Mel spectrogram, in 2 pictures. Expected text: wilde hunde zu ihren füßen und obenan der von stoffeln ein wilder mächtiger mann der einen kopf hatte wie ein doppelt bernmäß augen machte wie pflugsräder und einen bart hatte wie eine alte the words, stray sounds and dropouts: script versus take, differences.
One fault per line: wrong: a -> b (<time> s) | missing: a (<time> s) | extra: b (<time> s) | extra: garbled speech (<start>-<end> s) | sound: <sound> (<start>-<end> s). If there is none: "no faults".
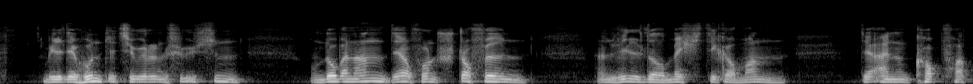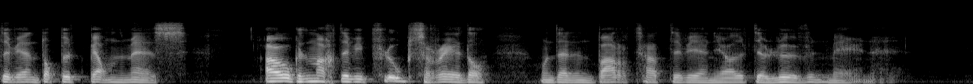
no faults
